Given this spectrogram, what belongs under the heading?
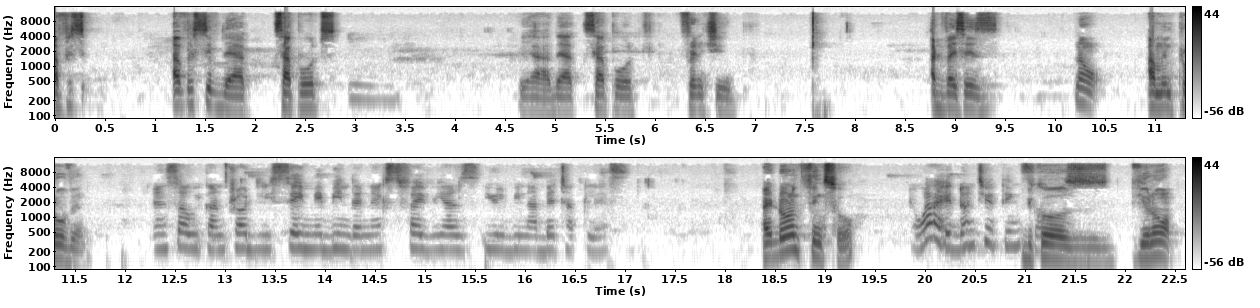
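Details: Adult man who stammers, self-described as neurological stammering present since birth; stuttering.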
